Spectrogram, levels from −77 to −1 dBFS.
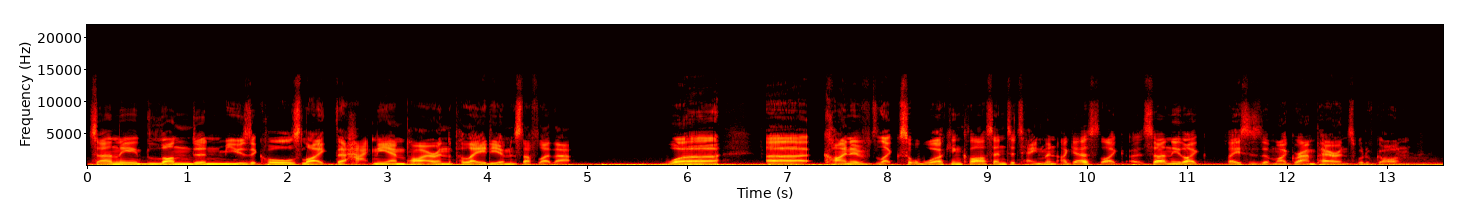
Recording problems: low rumble; faint; throughout; 25 dB below the speech

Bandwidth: 14.5 kHz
